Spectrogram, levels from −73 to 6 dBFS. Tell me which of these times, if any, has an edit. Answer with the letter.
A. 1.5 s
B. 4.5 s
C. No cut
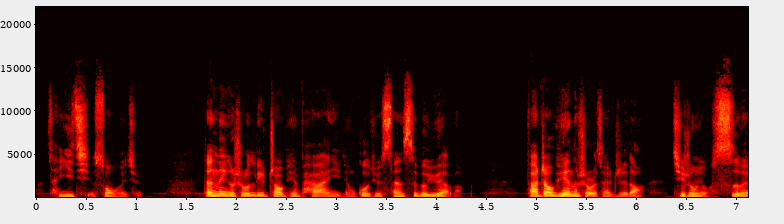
C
